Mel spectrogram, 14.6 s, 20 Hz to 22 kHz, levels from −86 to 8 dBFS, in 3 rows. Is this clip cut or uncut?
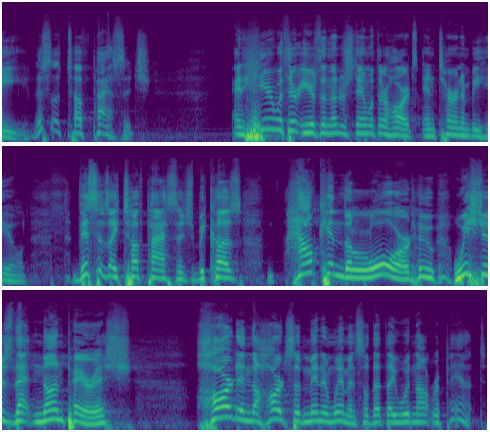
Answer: uncut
